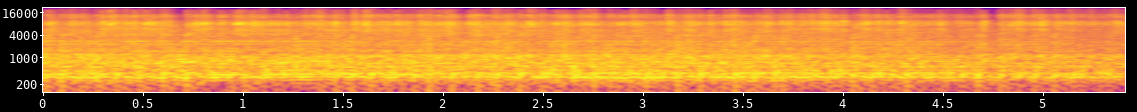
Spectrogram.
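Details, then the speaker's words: RM two-stroke dirt bike on first start after a top-end rebuild, at a buzzy fast idle with a harsh metallic rattle from the top end. Owner then found the two power valves not activating equally; cause suspected, not confirmed. "it didn't take me long to notice a metallic rattling sound coming from the top end you can hear it really clearly in this clip"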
